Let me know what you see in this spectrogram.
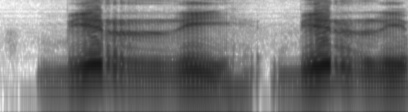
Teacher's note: huruf ro yang dibaca dengan tipis Yaitu ro tarqik yang di mana huruf rnya berharakat dengan berharakat kasrah maka birri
